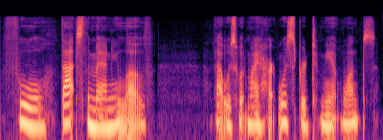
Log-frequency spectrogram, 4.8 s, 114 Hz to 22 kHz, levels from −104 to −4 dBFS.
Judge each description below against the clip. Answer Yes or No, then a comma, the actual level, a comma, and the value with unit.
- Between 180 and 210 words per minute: Yes, average, 200 wpm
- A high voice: Yes, high, 200 Hz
